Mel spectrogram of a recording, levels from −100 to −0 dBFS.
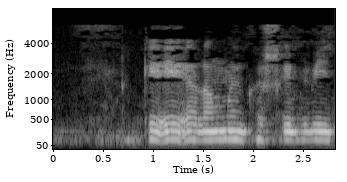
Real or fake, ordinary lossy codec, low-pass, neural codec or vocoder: fake; MP3, 24 kbps; 7.2 kHz; codec, 16 kHz, 4 kbps, FunCodec, trained on Chinese and English, 50 frames a second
